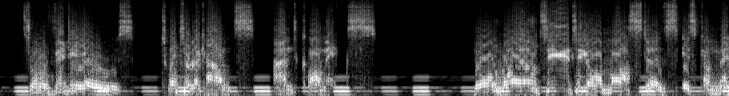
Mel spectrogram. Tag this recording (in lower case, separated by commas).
music, inside a small room, speech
